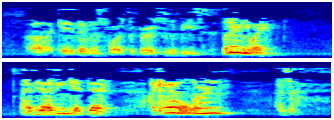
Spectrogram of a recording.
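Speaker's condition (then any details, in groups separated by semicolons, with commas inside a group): Tracheotomy; tracheotomy for 4 years, 8 surgeries; tracheotomy still in place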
